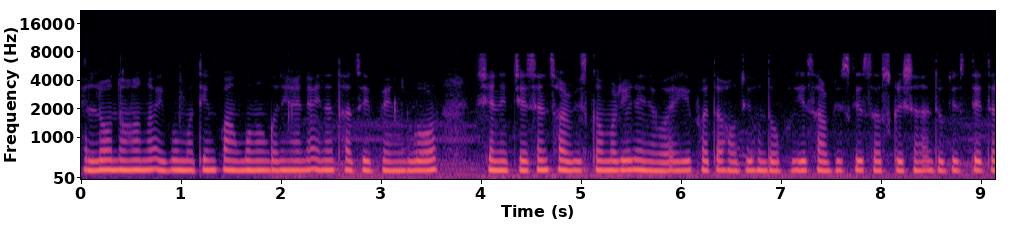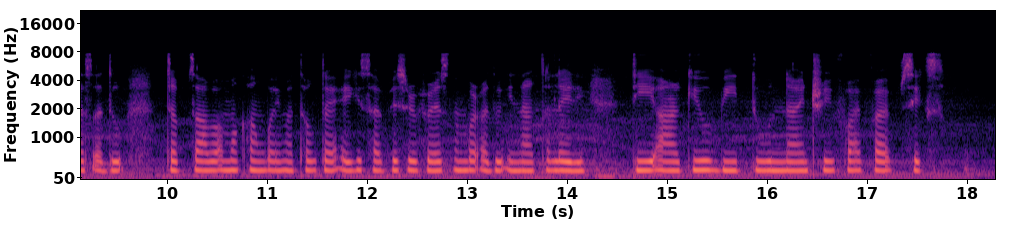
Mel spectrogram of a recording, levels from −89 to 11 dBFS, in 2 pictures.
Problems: background sounds at intervals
